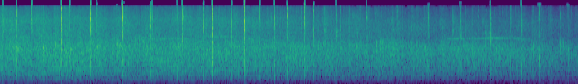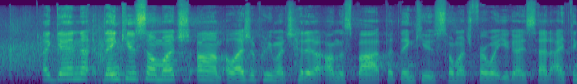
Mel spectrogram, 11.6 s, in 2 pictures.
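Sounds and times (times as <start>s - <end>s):
audience applause: 0.0s - 6.9s
speech: 6.2s - 11.5s.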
